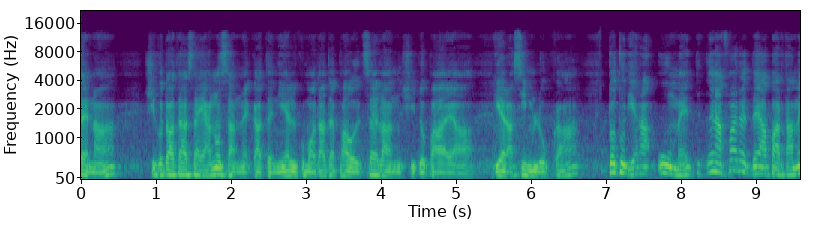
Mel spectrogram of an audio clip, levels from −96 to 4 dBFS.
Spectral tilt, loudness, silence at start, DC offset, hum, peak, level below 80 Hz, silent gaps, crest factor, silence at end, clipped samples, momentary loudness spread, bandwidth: -7.5 dB/octave; -25 LUFS; 0 s; under 0.1%; none; -10 dBFS; -60 dBFS; none; 16 dB; 0 s; under 0.1%; 7 LU; 13 kHz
